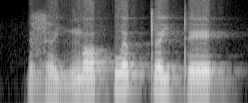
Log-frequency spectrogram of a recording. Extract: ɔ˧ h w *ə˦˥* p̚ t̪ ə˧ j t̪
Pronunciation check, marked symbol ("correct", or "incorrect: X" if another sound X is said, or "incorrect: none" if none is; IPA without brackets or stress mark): correct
